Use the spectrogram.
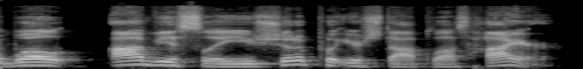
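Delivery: ordinary delivery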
